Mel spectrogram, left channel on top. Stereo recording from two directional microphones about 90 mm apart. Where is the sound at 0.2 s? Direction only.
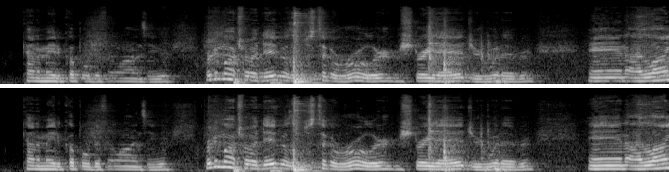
25° right (ahead or behind).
